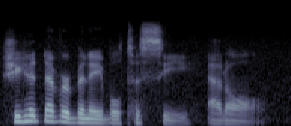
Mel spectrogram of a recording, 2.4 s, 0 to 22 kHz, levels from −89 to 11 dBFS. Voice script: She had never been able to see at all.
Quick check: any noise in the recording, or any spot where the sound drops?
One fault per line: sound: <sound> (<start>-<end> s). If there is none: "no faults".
no faults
